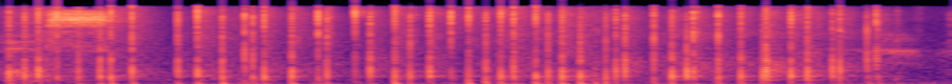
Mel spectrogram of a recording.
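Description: A pink transparent PVC makeup pouch with a zipper is held in the hands and tapped and scratched with long nails. The result is a rapid, irregular run of short, dry clicks and crinkly plastic rustles, mostly low in tone with a bright hiss near the start.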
